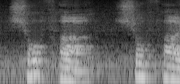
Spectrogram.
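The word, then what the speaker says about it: chauffeur: 그리고 쇼파 그 개인 운전수 개인 운전수를 쇼퍼라고 하는데 이건 액센트가 첫째 음절에 있습니다. 쇼파 이렇게 해야 되는데 이 사람들은 쇼파 하면서 아주 무슨 자기가 유식한 사람처럼 그렇게 말을 합니다.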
